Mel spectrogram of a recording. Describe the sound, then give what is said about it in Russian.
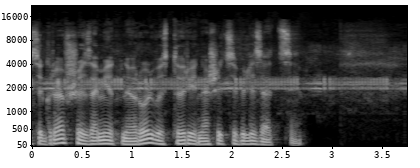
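African clawed frog calls form a steady, buzzing metallic trill beneath a person's narration, then carry on softly by themselves for a moment after the talking stops. “Вы слышите звуки, которые издают животное,”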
